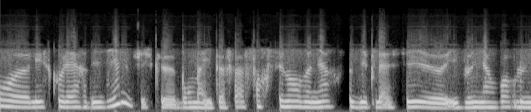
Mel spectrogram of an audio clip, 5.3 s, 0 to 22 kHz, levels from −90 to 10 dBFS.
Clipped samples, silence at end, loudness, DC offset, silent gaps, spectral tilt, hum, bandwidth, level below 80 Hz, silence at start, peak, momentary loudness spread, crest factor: under 0.1%; 0 s; -12 LUFS; under 0.1%; none; -7.5 dB/octave; none; 8.6 kHz; -46 dBFS; 0 s; -2 dBFS; 4 LU; 10 dB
